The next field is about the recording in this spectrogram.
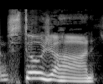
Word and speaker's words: Storjohann: Storjohann.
